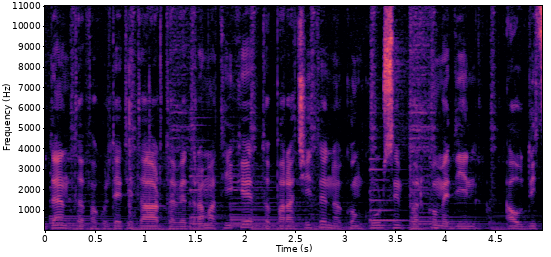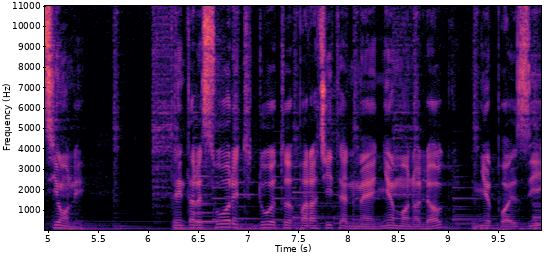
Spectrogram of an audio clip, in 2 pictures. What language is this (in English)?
Russian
